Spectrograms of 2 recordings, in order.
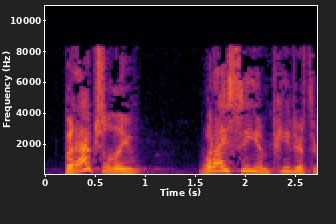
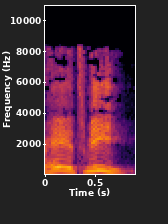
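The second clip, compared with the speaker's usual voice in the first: raised, higher call to reassure; 6 semitones higher, 7 dB louder than usual. Retold or imitated. Jesus to frightened disciples in their boat, calling out. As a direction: call out loudly, as if across water. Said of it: "yells out to them".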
